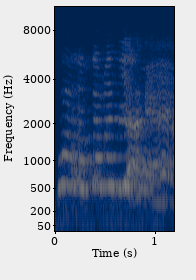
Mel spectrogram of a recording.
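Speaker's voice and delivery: loud, very high crying apology; mock wailing. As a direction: wail it like a sobbing mother, hammed up. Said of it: "울면서".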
